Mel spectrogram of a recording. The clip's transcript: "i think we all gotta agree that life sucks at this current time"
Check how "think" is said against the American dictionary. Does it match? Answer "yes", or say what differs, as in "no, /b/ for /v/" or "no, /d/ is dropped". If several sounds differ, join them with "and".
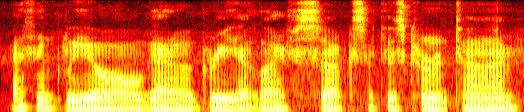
yes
